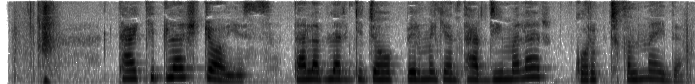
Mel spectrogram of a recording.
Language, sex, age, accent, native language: Uzbek, female, under 19, Jizzax, Uzbek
